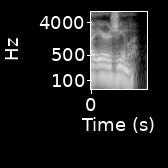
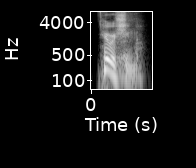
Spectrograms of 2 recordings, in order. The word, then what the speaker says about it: Hiroshima: could blow up uh Hiroshima or I pronounced that wrong actually uh Hiroshima so wait I'm not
